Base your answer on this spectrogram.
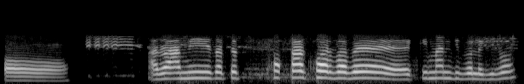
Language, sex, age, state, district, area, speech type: Assamese, female, 45-60, Assam, Barpeta, rural, conversation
